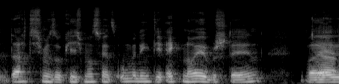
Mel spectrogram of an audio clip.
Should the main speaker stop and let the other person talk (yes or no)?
no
